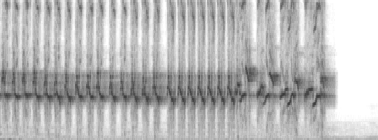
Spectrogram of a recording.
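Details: Sunbird crecetan song, a fast, even string of shrill ticking notes that turns into a tangled twitter before ending abruptly.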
